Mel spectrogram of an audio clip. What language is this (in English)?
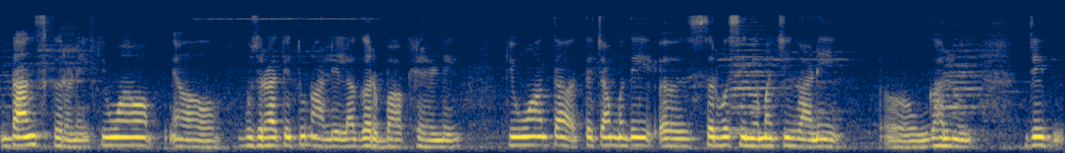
Marathi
